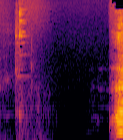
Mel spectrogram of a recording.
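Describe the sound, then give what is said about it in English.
Rummaging in a drawer while searching for a coin: a faint, brief metallic clink, a second of silence, then a louder burst of rustling and shuffling as things are moved about. “I have the water deep coin too. It's in my drawer. I know it's in here.”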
